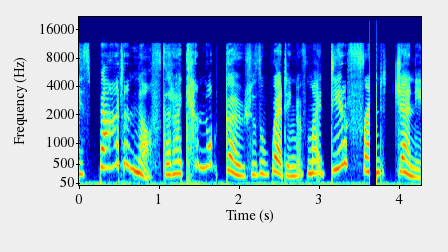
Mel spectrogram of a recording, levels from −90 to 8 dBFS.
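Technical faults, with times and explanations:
3.63 to 3.72 s, Bluetooth stall: the speech drops into about 87 ms of dead silence and then carries on. That abrupt gap is most likely the headphones' buffer running dry while interference held back packets, so playback simply froze until the resent data arrived.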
